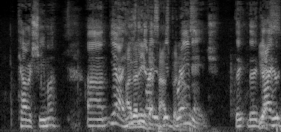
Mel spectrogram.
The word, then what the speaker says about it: Kawashima: want to mess up kawashima how is this pronounced kawashima kawashima um yeah the guy who did the problems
